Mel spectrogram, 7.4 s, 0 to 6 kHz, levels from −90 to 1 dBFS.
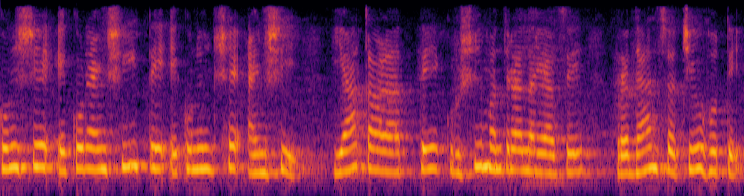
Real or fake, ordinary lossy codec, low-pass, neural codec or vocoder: fake; AAC, 32 kbps; 5.4 kHz; vocoder, 22.05 kHz, 80 mel bands, WaveNeXt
